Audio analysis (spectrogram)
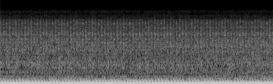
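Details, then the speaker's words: Audi S2 revived after nearly 5 years sitting, MAF sensor working; an earlier clatter that the mechanics think is not the mechanical tappets: low, smooth, steady idle, quieter than expected, no ticking or knocking. Normal idle. "Comme elle est silencieuse. Je pensais qu'elle faisait plus de bruit que ça à l'époque."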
